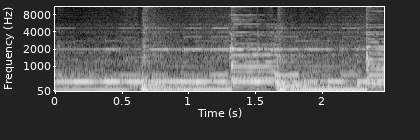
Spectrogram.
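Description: A live blues band playing without vocals: acoustic guitar, electric bass, electric guitar and drums, with held notes over a steady bass. Chords are struck about a third of the way in and again about two thirds in.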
